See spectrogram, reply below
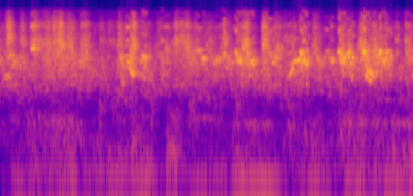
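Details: Pet cockatiel father and son calling together: busy high-pitched chirps and squeaky warbles overlap continuously, with a few brighter whistled notes standing out near the end.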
